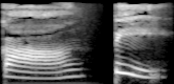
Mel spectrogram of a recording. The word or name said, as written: gang3bi4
